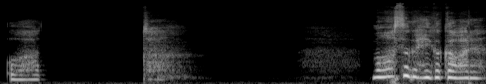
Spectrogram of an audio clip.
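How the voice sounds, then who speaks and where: A woman's voice: high voice, lively intonation, takes it slowly, darkish tone. A woman playing a proud, shrewd noble elder sister in a voice drama, haughty, theatrical and formal. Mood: strained triumph. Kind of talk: voice drama acting.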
